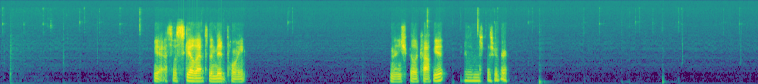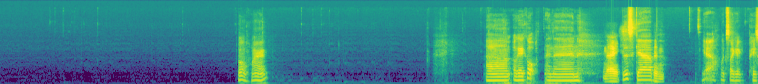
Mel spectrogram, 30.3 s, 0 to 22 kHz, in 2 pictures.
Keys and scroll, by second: 4.5 s, 9.0 Escape, 9.6 space, 10.7 m, 16.5 space, 26.1 super+Tab, 28.9 super+Tab.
